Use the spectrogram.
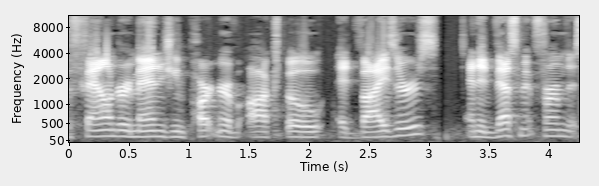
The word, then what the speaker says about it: Oxbow: Am I pronouncing that correctly? Is it Oxbow?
